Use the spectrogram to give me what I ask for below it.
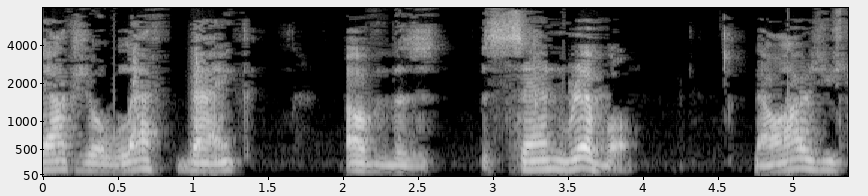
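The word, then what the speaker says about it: Seine: Renee but the actual Left Bank of the sen River now I was used to pronounce the send the z river because it's spelled exactly like a German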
